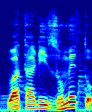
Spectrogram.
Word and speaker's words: 渡り初め: 渡り始めと書いて渡り初めと読みます書き初めと一緒ですね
